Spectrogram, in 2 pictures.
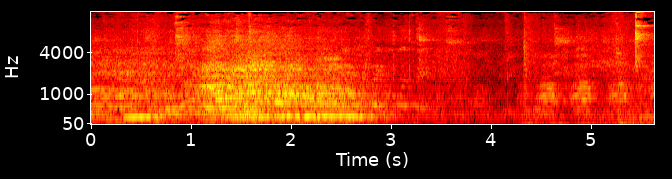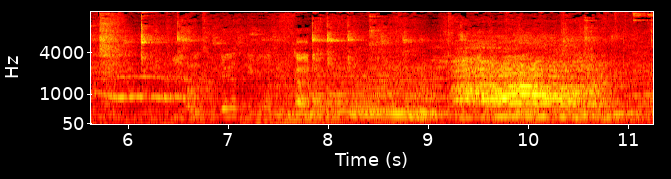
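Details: Large cattle gathered for Qurbani Eid at Dhaka Agro, Bangladesh; two long, loud moos, one at the start and another near the end, each rising then falling, with shorter lowing between and a busy farm background.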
